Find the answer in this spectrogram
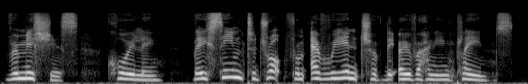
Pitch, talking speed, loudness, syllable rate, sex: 240 Hz, 150 wpm, -17 LUFS, 5.3 syllables/s, female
